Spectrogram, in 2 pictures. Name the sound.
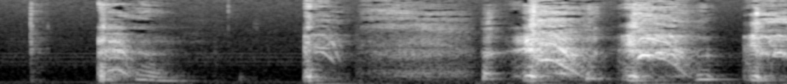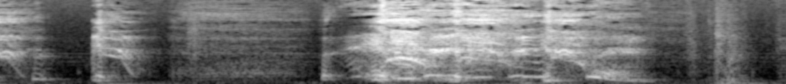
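heavy coughing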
